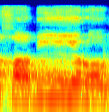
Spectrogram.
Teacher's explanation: खबीरुम में खौ को पुर पढ़ेंगे, हुरूफ मुस्तालिया में से है।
